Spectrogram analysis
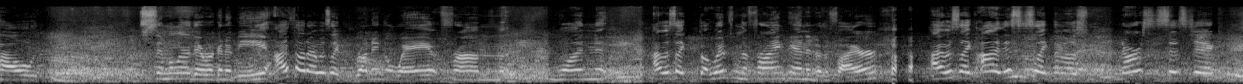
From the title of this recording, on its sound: Battleground LIVE from CPAC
